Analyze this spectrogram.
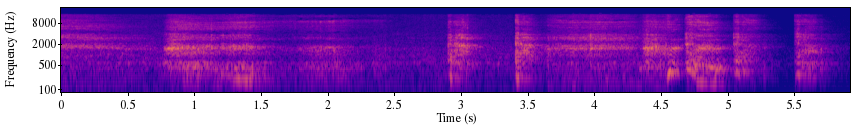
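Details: An adult whose cough hurts the back more than the chest, and which seems to be drying up and letting up: a run of about five harsh, rough coughs with throat clearing between bursts.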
